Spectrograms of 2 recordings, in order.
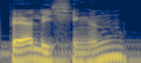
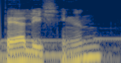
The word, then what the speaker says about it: Berlichingen: Und es geht eben um das Schauspiel über den Ritter Götz von Berlichingen. Ich habe es gerade falsch ausgesprochen, Berlichingen.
